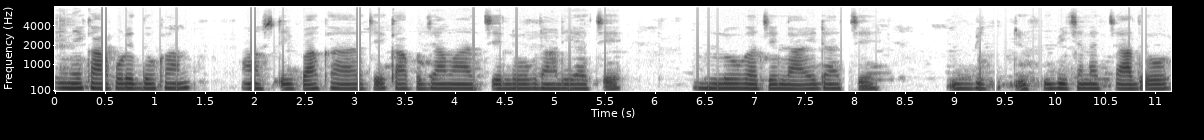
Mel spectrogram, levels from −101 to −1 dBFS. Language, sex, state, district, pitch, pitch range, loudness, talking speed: Bengali, female, West Bengal, Dakshin Dinajpur, 155 Hz, 150-160 Hz, -28 LUFS, 95 wpm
